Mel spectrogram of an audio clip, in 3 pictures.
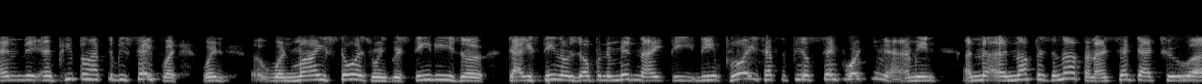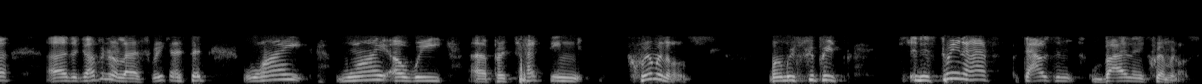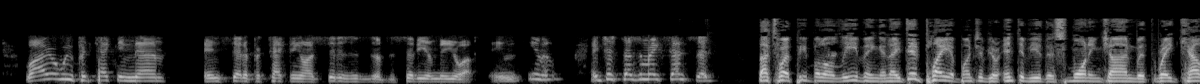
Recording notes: calls in from London, United Kingdom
